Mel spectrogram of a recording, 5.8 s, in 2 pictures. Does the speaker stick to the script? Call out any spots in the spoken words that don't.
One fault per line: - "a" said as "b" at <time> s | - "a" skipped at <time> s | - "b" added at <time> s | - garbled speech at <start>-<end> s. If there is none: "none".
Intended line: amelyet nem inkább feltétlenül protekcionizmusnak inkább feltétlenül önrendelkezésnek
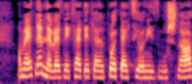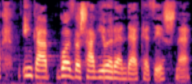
- "inkább" said as "neveznék" at 0.7 s
- "feltétlenül" said as "gazdasági" at 3.7 s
